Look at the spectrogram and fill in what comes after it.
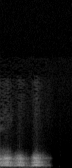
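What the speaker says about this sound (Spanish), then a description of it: "Otra vez el perro. Parece que hoy tiene más ganas de ladrar que nunca." A single dog barks in a muffled, drawn-out double bark lasting about a second, then falls silent.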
